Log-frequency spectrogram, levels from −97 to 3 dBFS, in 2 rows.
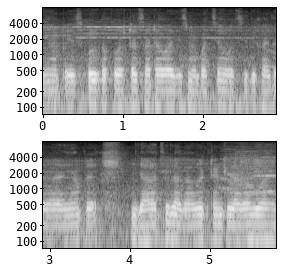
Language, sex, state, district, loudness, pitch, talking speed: Hindi, male, Maharashtra, Washim, -15 LUFS, 105 Hz, 245 wpm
